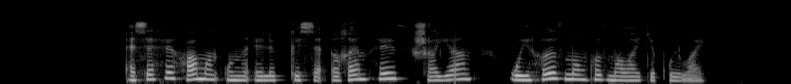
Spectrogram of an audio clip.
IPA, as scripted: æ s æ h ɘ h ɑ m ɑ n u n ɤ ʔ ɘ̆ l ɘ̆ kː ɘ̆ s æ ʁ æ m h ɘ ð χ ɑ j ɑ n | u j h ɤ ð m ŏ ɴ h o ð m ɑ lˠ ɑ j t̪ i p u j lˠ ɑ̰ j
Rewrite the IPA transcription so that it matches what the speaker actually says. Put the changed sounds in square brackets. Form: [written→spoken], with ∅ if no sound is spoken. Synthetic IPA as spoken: æ s æ h ɘ h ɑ m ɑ n u n ɤ ʔ ɘ̆ l ɘ̆ kː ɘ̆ s æ ʁ æ m h ɘ ð [χ→ʃ] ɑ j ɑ n | u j h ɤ ð m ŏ ɴ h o ð m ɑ lˠ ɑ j t̪ i p u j lˠ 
